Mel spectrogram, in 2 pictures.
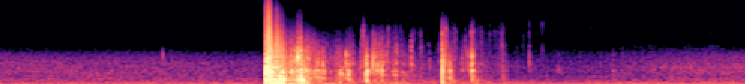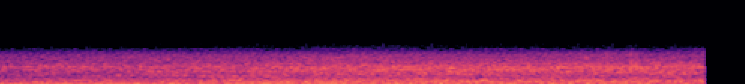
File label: vehicle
